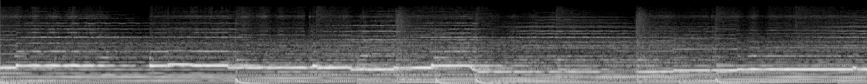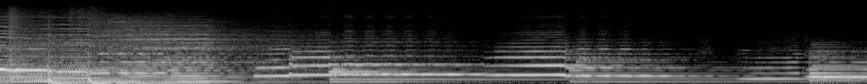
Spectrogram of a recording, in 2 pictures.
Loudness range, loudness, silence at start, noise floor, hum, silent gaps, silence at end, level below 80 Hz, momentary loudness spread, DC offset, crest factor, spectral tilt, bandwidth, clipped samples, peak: 10 LU; -14 LUFS; 0 s; -38 dBFS; none; none; 0 s; -30 dBFS; 14 LU; under 0.1%; 14 dB; -6.5 dB/octave; 15.5 kHz; under 0.1%; 0 dBFS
